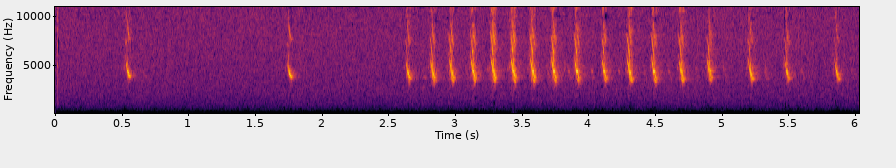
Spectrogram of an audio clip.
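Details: A male Long-tailed Widowbird, calling and displaying to a group of females nearby, gives sharp, high chips: two spaced notes, then a quick run of about five per second. Nothing else is heard.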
